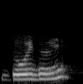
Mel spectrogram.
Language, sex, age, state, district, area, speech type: Odia, female, 18-30, Odisha, Sambalpur, rural, conversation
